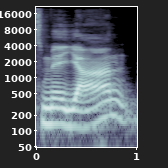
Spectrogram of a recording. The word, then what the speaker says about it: Dagsmejan: Also der Brand heißt Mejan. das spricht man auch so aus, wie es geschrieben ist, ist ein schwedischer Brand, steht eigentlich für zwei, für zwei Wörter.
